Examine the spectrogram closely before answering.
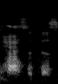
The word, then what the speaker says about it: Tacitus: The next great historian I want to consider is Cornelius Tacitus Tutus in Latin Tacitus as he's pronounced in English.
